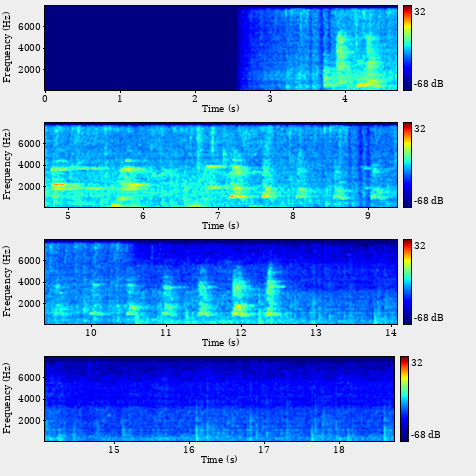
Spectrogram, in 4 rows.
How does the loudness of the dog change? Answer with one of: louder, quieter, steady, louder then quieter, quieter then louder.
quieter then louder.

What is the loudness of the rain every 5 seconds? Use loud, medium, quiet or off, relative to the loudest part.
loud, loud, medium, quiet.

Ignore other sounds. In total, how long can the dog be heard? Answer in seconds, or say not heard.
9 s.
